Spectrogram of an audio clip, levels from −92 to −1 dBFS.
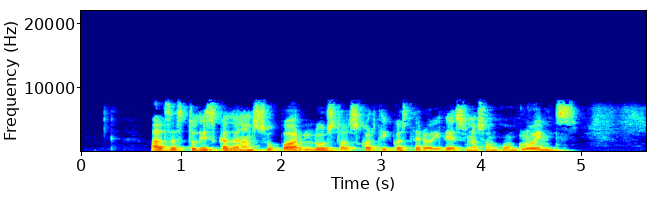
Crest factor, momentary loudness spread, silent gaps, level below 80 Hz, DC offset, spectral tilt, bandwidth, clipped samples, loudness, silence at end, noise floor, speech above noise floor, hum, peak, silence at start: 20 dB; 7 LU; none; -66 dBFS; under 0.1%; -4.5 dB/octave; 8.2 kHz; under 0.1%; -25 LUFS; 0.75 s; -63 dBFS; 38 dB; none; -6 dBFS; 0.7 s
